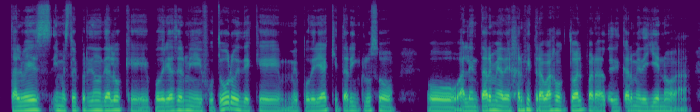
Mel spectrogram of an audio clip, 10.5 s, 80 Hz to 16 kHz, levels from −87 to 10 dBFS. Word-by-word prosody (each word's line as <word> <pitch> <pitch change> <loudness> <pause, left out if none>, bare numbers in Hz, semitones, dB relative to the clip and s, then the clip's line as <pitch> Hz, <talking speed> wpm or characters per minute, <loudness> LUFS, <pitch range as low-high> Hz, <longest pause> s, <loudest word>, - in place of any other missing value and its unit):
tal 110 +1 +2
vez, 125 +1 +2
y 125 - -7
me 115 - -3
estoy 115 +2 -4
perdiendo 125 0 -2
de 120 0 +4
algo 125 +1 +1
que 100 -6 -7
podría 105 +2 +3
ser 125 0 +1
mi 110 -4 -3
futuro 145 - +2
y 135 - -1
de 110 -2 -2
que, 100 -1 -4
me 100 -1 -9
podría 110 +4 0
quitar 130 -3 -4
incluso 115 -2 -3 0.5
o 100 -2 +2
alentarme 110 +3 +2
a 110 - +5
dejar 110 +3 0
mi 140 - +2
trabajo 115 0 +3
actual 120 +1 +2
para 115 -6 0
dedicarme 110 +3 -2
de 105 0 -1
lleno 110 -1 -2
a - - -10
115 Hz, 185 wpm, -21 LUFS, 105-125 Hz, 0.5 s, a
